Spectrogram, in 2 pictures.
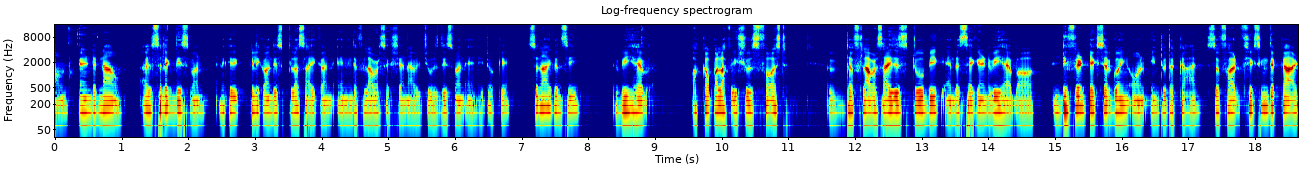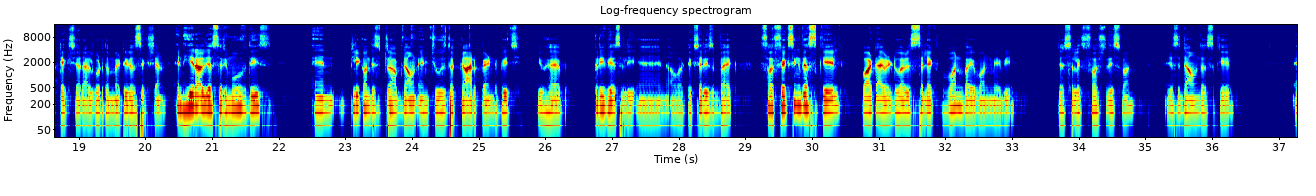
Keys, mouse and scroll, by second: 1.0 ctrl+z, 1.6 click, 4.0-7.0 drag, 9.5-10.2 shift+middle drag, 10.8 middle click, 11.9 middle click, 13.9-14.3 middle drag, 14.8 middle click, 15.8 middle click, 16.7 middle click, 20.0 click, 21.9 click, 23.4-28.7 drag, 32.5 click, 32.9 click, 33.2 click, 33.6 click, 35.8 click.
